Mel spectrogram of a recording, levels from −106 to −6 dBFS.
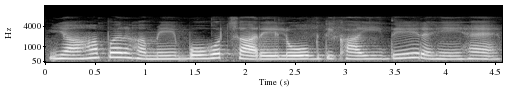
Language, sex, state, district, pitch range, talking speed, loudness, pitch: Hindi, male, Punjab, Fazilka, 210-245 Hz, 130 wpm, -15 LUFS, 220 Hz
